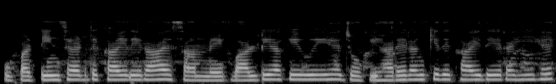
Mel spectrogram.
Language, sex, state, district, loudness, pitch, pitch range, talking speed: Hindi, female, Chhattisgarh, Balrampur, -25 LUFS, 220 Hz, 200-225 Hz, 235 wpm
